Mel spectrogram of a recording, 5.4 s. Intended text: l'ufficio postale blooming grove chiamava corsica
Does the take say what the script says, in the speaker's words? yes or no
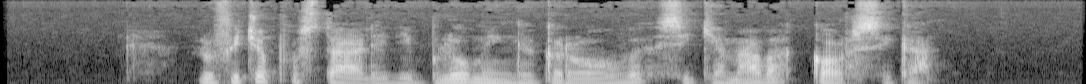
no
